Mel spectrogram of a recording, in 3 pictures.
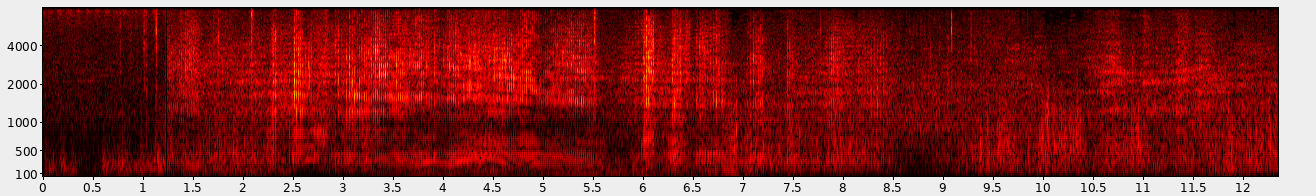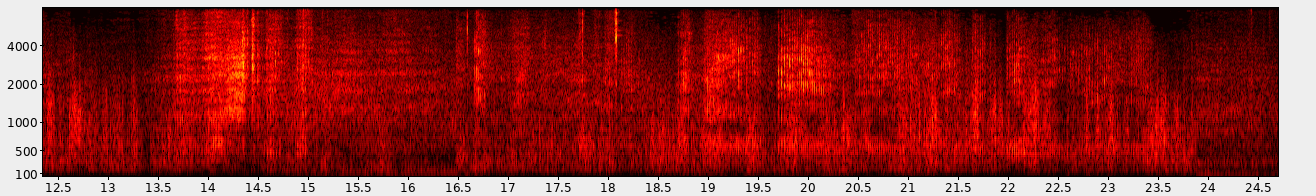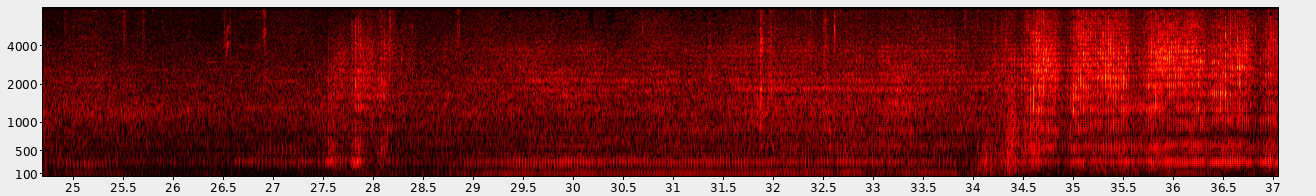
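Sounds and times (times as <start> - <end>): motorcycle engine revving: 1.2 - 8.7, 13.2 - 37.0.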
